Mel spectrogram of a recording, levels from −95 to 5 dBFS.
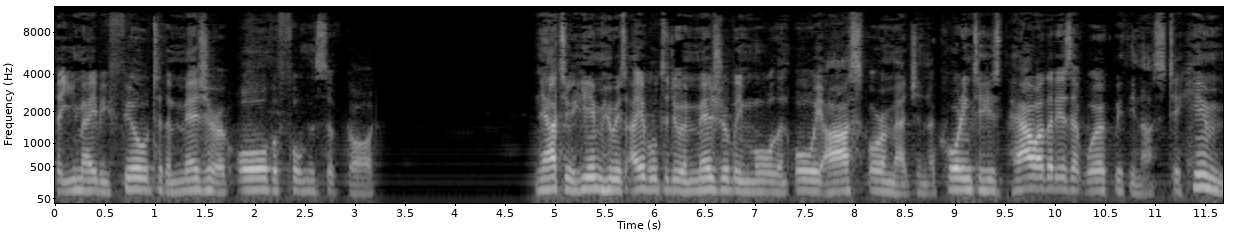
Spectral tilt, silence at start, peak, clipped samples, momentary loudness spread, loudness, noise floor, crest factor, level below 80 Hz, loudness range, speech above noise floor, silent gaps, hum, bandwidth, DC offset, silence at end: -5 dB/octave; 0 s; -8 dBFS; under 0.1%; 14 LU; -29 LUFS; -81 dBFS; 22 dB; -64 dBFS; 5 LU; 52 dB; none; none; 11.5 kHz; under 0.1%; 0 s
